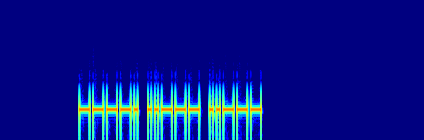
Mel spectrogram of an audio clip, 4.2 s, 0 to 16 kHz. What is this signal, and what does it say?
Morse code, heard as a keyed tone, about 34 wpm, 700 Hz. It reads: 922
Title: Numbers - 3-Digit 35wpm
